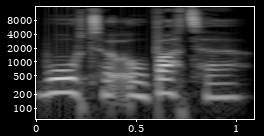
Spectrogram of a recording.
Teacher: T flapping. In American English, the T in words like water or butter often sounds like a soft D.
